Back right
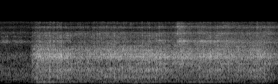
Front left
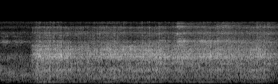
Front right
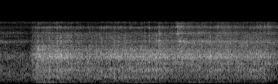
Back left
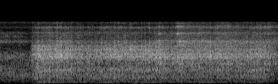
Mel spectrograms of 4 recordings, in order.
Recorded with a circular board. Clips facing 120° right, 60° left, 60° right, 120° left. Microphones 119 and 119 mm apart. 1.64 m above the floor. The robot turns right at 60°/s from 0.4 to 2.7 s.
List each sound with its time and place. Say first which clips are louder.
1.6 s cutlery clinking: even, back left 1 dB; 80° left, 3.5 m; by 2.8 s 145° left, 3.5 m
